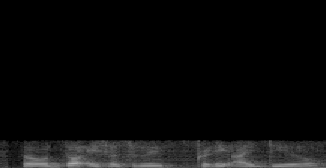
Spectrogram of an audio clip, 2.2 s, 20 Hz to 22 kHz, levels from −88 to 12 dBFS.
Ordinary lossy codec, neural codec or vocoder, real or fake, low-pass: none; codec, 16 kHz, 0.9 kbps, LongCat-Audio-Codec; fake; 3.6 kHz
